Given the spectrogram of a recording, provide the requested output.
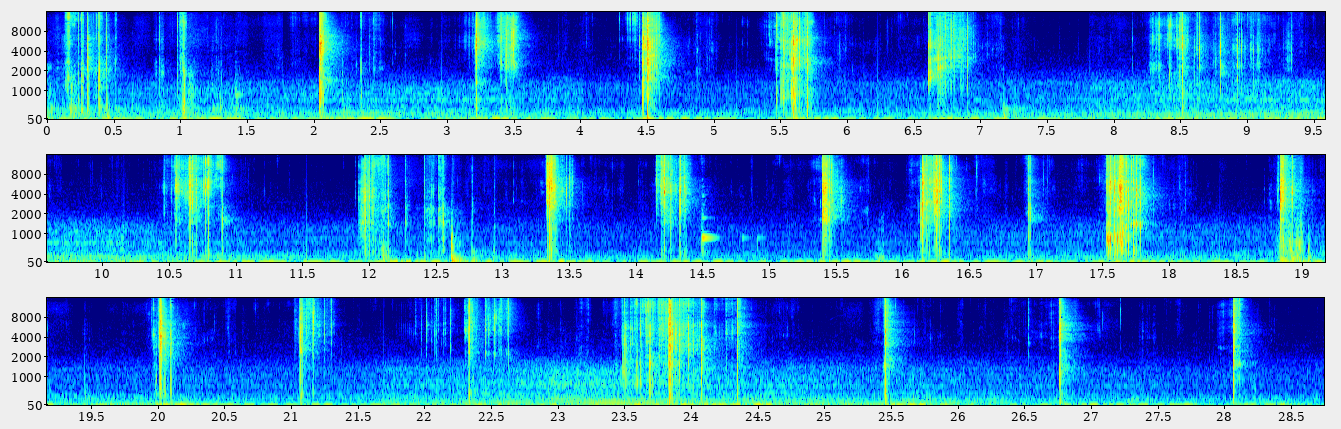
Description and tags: Foley used as sound effects for my audio drama, The Saga of the European King. Enjoy and credit to Tom McNally.
This is a succession of sounds of me twisting sticks of raw celery by hand. They make a fairly horrifying bone-crunching sound that can be useful for SFX of breakages and gore. The track needs some cleaning up as some traffic sounds are audible in the background.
